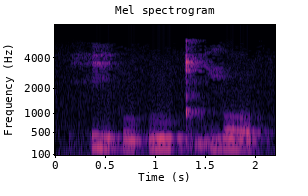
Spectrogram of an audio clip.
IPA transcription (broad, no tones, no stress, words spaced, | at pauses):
hihu ʔuǃʼḭ jo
